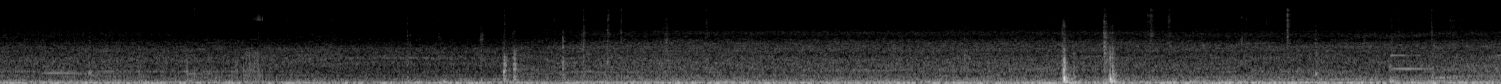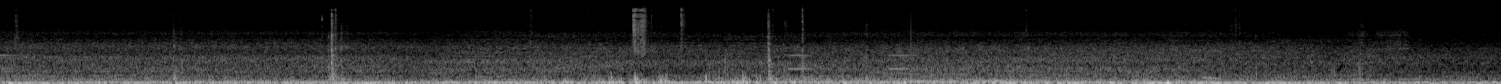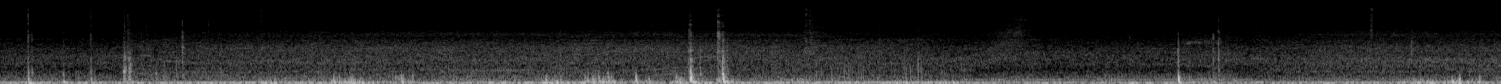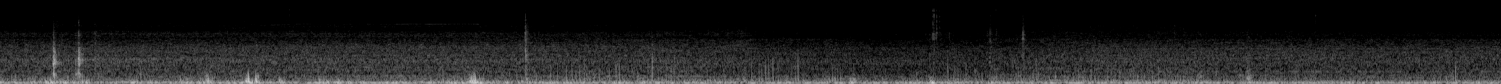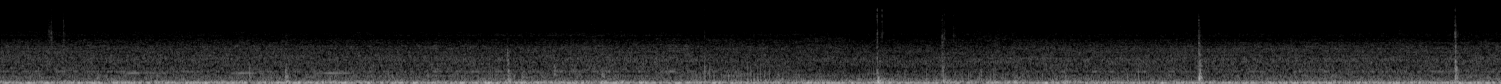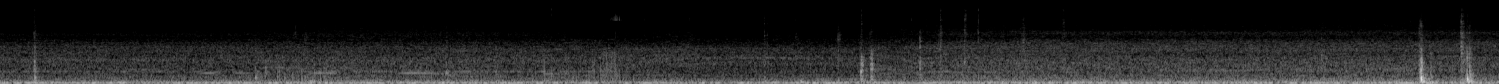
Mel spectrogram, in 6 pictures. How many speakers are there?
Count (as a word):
zero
